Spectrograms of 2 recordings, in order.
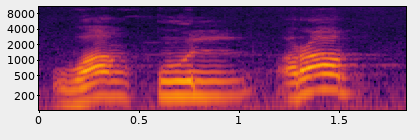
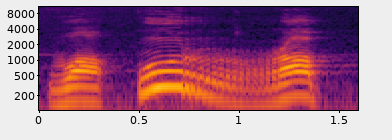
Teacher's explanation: Maksudnya huruf lam itu dimasukkan kepada ro. Lam, suara lamnya tidak dibaca karena idgham. · Nah, di situ ada lam sukun. Tidak boleh dibaca wa qul rabb, tapi langsung wa qur rabb. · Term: idgham mutaqariban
